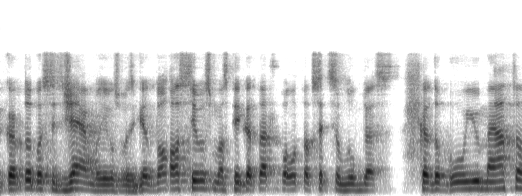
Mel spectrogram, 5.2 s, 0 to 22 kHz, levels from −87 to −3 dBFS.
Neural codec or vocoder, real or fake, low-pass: codec, 16 kHz, 0.8 kbps, ZipCodec; fake; 7.2 kHz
